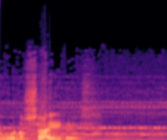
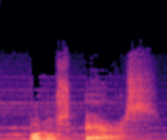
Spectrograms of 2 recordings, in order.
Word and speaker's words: Buenos Aires: el extraño nombre de Buenos Aires, que ellos pronunciaban Bonus airs.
